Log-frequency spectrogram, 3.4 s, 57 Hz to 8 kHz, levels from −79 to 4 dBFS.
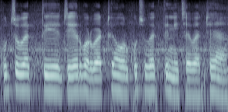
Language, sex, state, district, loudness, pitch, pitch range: Hindi, male, Haryana, Rohtak, -16 LUFS, 145 Hz, 125-150 Hz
